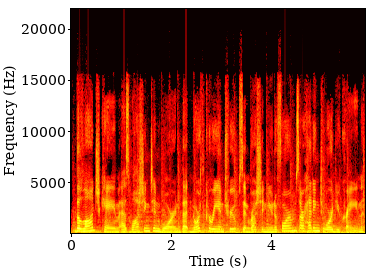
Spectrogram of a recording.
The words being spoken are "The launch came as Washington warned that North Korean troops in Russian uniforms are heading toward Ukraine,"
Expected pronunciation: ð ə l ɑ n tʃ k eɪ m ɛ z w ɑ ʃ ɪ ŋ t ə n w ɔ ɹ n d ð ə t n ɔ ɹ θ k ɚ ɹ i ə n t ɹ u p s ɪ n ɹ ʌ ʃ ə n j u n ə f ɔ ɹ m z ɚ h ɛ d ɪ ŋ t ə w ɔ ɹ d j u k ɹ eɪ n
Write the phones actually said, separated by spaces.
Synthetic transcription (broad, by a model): ð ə l ɑ n tʃ k eɪ m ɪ z w ɑ ʃ ɪ ŋ t ə n w ɔ ɹ n ð ə t n ɔ ɹ θ k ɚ ɹ i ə n t ɹ u p s ɪ n ɹ ʌ ʃ ə n j u n ə f ɔ ɹ m z ɚ h ɛ d ɪ ŋ t ə w ɔ ɹ d j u k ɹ eɪ n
